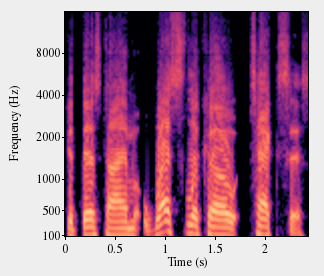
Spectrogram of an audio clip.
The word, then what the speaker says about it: Weslaco: correct it this time, Weslaco, Texas. I said it wrong in emphasis on the wrong syllable last time here.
